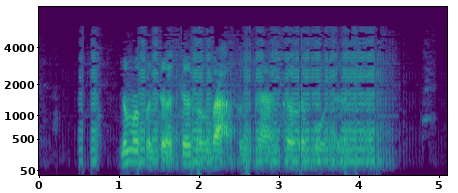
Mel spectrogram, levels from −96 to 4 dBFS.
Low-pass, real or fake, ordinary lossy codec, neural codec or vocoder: 7.2 kHz; real; MP3, 24 kbps; none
